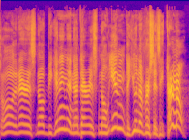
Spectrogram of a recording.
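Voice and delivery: mock German accent; Albert Einstein. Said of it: "in his German accent".

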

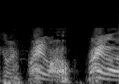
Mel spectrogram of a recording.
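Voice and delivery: loud, high punched-out cries; imitated preacher's shout. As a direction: mimic a minister firing off commands. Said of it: "he's just like".

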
